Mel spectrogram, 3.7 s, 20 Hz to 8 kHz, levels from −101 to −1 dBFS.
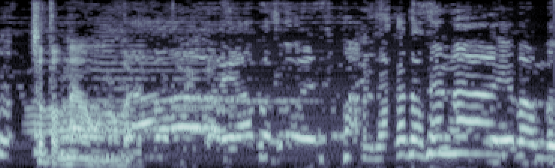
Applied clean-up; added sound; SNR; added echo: classical method spectral subtraction.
